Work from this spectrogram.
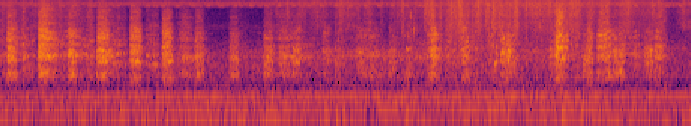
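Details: Panting from Pitbull and American Bully dogs Beats and Maxx: rapid, rhythmic breathy puffs, roughly two or three per second, continuing throughout with uneven strength, against a low constant hum.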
